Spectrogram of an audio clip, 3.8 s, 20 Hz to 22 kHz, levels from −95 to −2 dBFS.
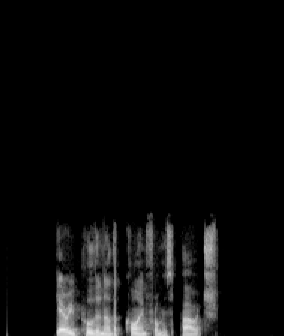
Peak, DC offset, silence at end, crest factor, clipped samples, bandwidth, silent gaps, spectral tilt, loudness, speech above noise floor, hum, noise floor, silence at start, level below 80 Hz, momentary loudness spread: -4 dBFS; under 0.1%; 0.95 s; 18 dB; under 0.1%; 7.8 kHz; none; -6 dB/octave; -19 LUFS; over 72 dB; none; under -90 dBFS; 0.75 s; -60 dBFS; 11 LU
